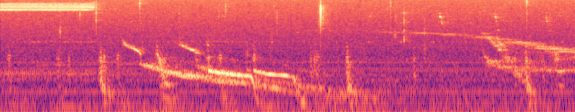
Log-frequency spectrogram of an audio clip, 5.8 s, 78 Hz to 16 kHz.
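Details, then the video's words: In McMurdo Sound, Antarctica, Weddell seals vocalize beneath the sea ice, recorded in November 2017 by an observatory 21 m down. Downward-gliding whistles and a bright warbling sweep dominate, after a brief high electronic tone at the start. "Song of the Antarctic Weddell Seal"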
